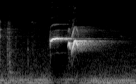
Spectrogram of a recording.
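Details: A young wild forest sooty-headed bulbul sings a prinia-style phrase: a thin high whistle drops into a brief buzzy burst, then fades. Faint low hum underneath.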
